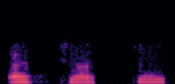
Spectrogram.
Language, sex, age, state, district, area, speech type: Bengali, female, 18-30, West Bengal, Kolkata, urban, conversation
